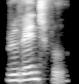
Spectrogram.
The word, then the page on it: Revengeful: Indian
